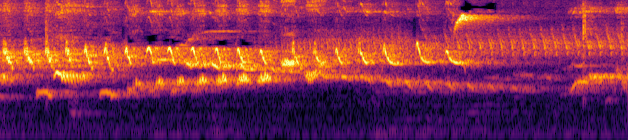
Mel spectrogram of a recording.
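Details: Caged white-rumped shama, one of four birds kept at a bird kiosk in Kemayoran, Central Jakarta, Indonesia, singing a loud, rich run of whistled notes that slides into a fast rippling trill, then ends on a high sweeping whistle.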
